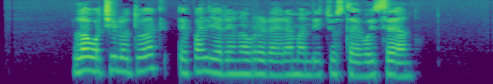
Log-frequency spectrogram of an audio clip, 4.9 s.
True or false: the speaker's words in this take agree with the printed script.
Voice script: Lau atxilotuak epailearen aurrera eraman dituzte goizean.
true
